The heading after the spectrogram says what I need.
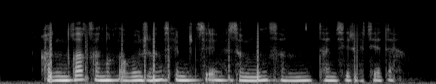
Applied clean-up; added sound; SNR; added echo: neural diffusion model UNIVERSE++.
